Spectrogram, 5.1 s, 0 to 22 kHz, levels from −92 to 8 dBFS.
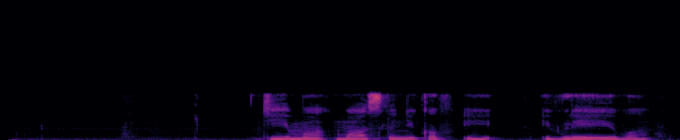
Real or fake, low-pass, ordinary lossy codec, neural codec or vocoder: real; 7.2 kHz; Opus, 64 kbps; none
